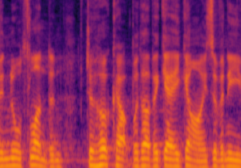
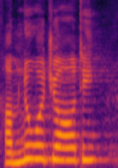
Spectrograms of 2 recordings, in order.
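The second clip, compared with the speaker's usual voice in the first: high-pitched bad Sunderland accent; terrible Geordie accent; 7 semitones higher than usual. Barmaid from Sunderland answers an insult, bad Geordie accent. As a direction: put on a bad, high north-east English accent. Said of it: "Sorry, that's a terrible accent".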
